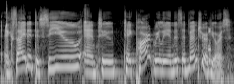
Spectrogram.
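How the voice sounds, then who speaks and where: A woman asking questions and sharing her own travel memories in an easy, chatty way. She breaks into light laughs mid-sentence, with a voice of ordinary middle pitch. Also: lively intonation, unhurried, fairly bright tone. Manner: chatty, laughs between words. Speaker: interviewer. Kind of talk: casual interview chat.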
